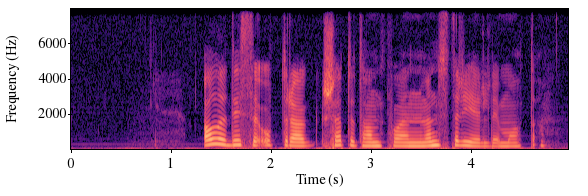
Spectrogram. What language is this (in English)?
Norwegian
